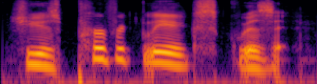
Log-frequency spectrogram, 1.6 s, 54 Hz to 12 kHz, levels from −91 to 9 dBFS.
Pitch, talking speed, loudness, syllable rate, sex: 195 Hz, 150 wpm, -17 LUFS, 6.5 syllables/s, female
